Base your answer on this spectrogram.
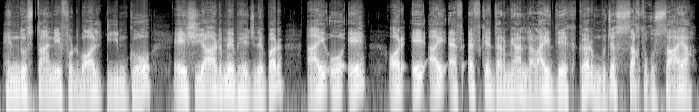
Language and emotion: Urdu, angry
